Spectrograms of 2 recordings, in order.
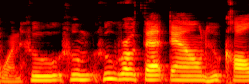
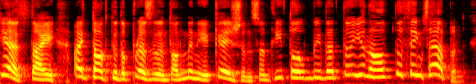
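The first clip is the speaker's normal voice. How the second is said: put-on Eastern European accent, pitched up; 8 semitones higher, 4 dB louder than usual. Guessing how a prank call went, doing Captain Janks's fake Eastern European accent. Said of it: "using his best like Eastern European accent".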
